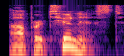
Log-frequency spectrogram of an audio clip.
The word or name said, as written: opportunist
